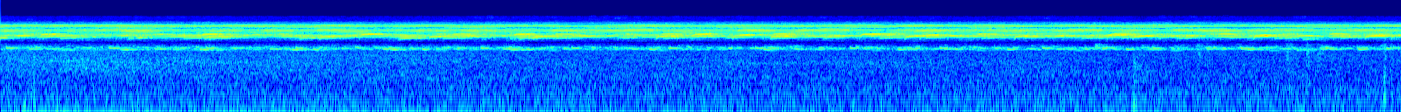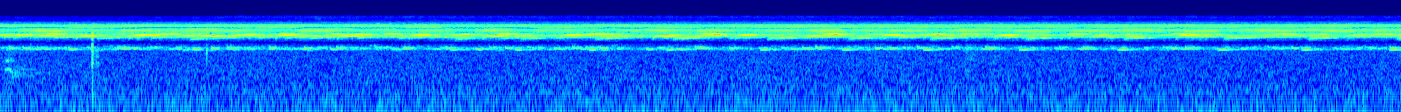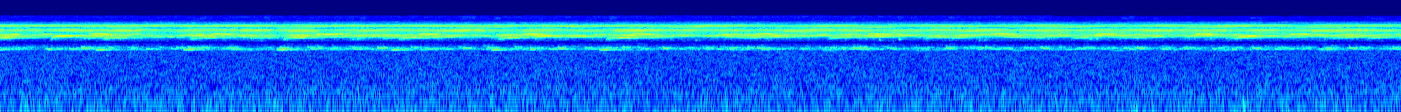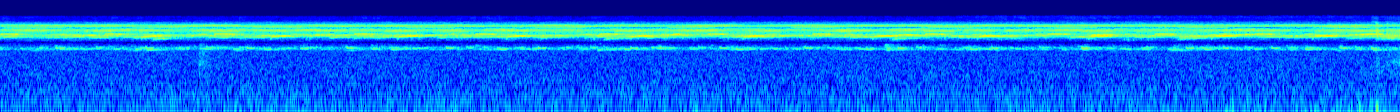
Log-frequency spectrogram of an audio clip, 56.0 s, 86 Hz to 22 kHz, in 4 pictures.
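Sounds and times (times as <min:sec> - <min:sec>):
crickets and insects trilling: 0:00.0 - 0:56.0.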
